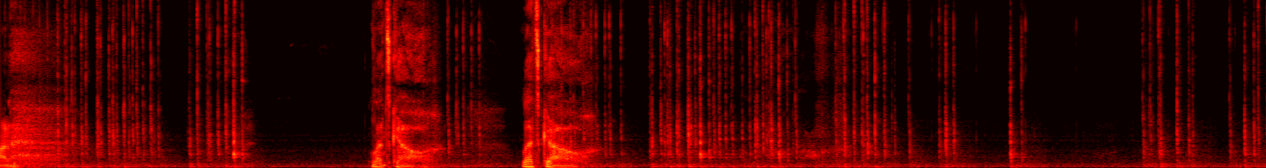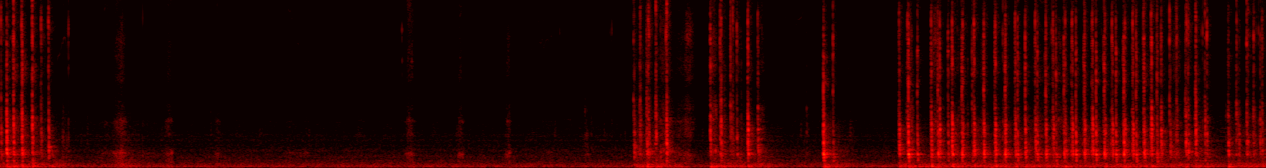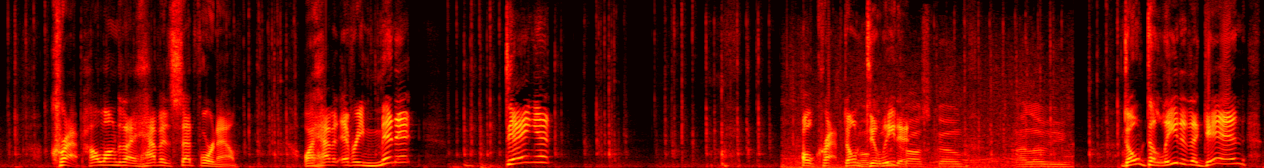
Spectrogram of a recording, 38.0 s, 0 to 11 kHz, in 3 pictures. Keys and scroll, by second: 18.8 ctrl+a, 19.0-20.2 typing, 20.6 Return, 21.4 Up, 21.5 Return, 21.7 Up, 21.8 Return, 21.9 Up, 22.0 Return, 22.2 Return, 22.3 Up, 22.4 Return, 22.6 Up, 22.6 Return, 22.7 Up, 22.8 Return, 23.0 Up, 23.0 Return, 23.1 Up, 23.2 Return, 23.4 Up, 23.4 Return, 23.5 Up, 23.6 Return, 23.8 Up, 23.8 Return, 23.8-28.7 typing, 23.9 Up, 24.2 ctrl+a, 27.2 ctrl+u, 28.7 Return, 28.8 Return, 28.9 ctrl+d, 29.1 ctrl+d, 30.1-31.1 typing, 31.2 Return, 31.7 ctrl+a, 31.9 ctrl+a, 32.1 Up, 32.3 Return, 32.4-33.1 typing, 33.2 ctrl+c, 33.5 Up, 33.7 Up, 34.1 Return, 34.3 Up, 34.7 Return, 34.9 Up, 35.0 Return, 35.0-35.8 typing, 35.9 Return, 36.3 alt++.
